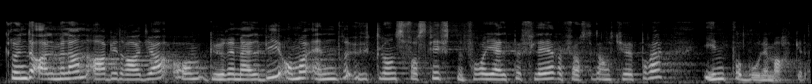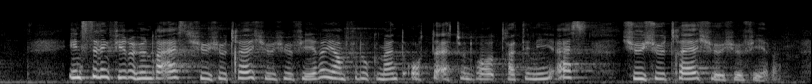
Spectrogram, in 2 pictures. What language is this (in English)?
Norwegian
